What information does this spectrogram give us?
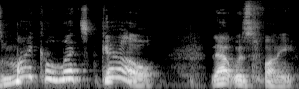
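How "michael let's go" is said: very high-pitched mock yell; imitated yell. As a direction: imitate her yelling in a much higher voice. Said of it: "Jackie comes in and yells".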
